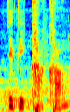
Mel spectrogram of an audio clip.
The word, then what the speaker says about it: Titicaca: Nos dijeron que se pronuncia así, Titiakaca.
